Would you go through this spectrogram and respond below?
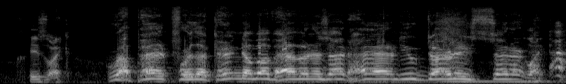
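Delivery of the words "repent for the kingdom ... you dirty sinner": acted, very loud, high, shrill, ragged, raspy outburst. Retelling a companion confronting two women on the strip: imitating Bob losing it. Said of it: "Bob loses it".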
